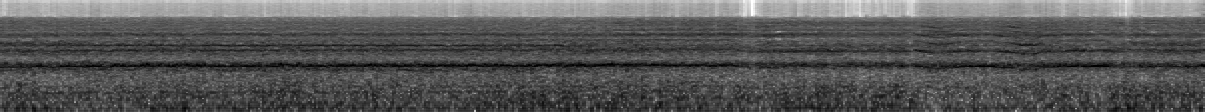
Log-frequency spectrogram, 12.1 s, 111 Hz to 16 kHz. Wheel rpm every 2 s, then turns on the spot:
210, 210, 210, 230, 230, 220.
none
